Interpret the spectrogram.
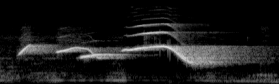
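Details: Captive Nias hill myna gives a chain of whistles: a short rising note, a looping note, then a strong rising note that falls steeply into a long lower tail. A faint low hum runs underneath.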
